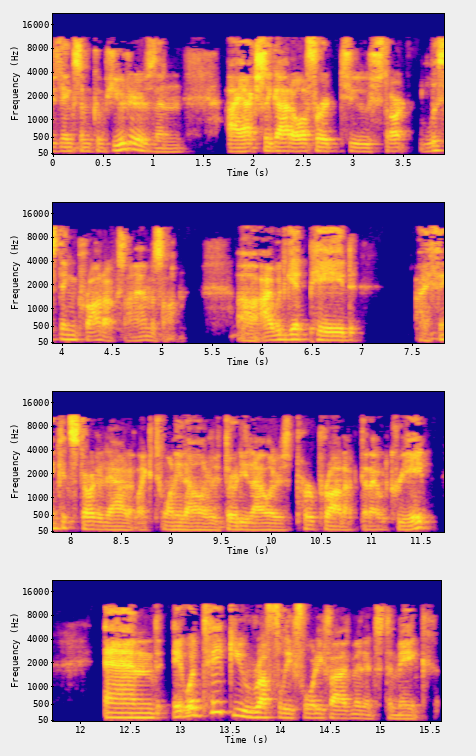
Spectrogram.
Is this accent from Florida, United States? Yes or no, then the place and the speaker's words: no; Deal, New Jersey, United States; I grew up in Deal, New Jersey. Lived here all my life.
